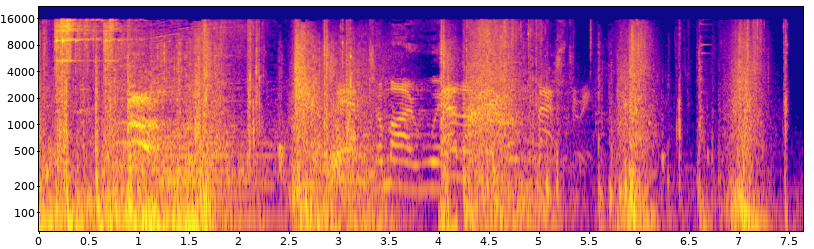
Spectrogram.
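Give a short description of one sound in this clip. Loud game blasts and impacts burst and rumble.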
